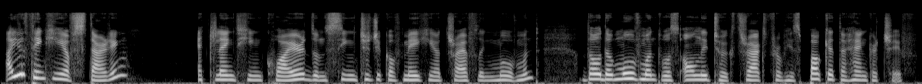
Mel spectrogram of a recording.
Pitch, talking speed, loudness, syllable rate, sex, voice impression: 220 Hz, 180 wpm, -18 LUFS, 5.8 syllables/s, female, feminine, slightly young, fluent, slightly cute, slightly friendly, lively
